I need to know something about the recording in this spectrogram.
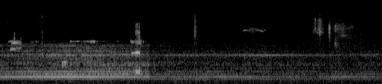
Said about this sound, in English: Sorry. I hear the train.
